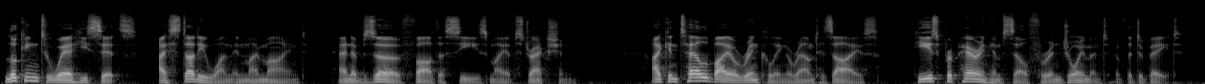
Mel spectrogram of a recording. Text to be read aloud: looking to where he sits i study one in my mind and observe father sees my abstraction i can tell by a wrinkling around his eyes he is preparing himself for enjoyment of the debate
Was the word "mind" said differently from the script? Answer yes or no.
no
